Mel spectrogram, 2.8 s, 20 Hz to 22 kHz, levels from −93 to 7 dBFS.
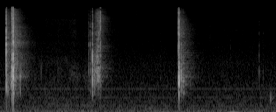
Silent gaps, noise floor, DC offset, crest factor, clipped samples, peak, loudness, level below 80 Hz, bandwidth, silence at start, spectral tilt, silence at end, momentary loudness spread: none; -66 dBFS; under 0.1%; 36 dB; under 0.1%; -4 dBFS; -34 LUFS; -70 dBFS; 16.5 kHz; 0.05 s; 2 dB/octave; 0.4 s; 17 LU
